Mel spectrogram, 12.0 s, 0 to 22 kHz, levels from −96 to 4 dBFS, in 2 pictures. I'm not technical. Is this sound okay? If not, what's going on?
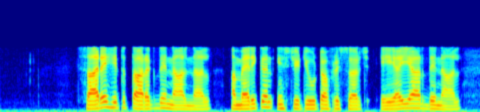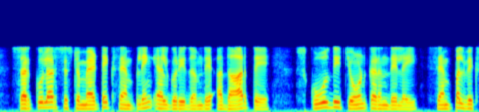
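Yes, nothing is wrong with this speech recording. It has the familiar narrow sound of G.711 telephone coding, the standard format for landline calls, which carries nothing above about 3.8 kHz, so the highest, crispest parts of the sound are missing.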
